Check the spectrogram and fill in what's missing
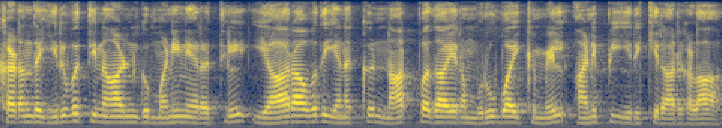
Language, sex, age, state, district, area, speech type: Tamil, male, 18-30, Tamil Nadu, Pudukkottai, rural, read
